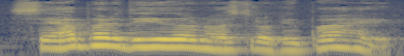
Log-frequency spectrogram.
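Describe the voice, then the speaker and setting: Woman reading as a calm, reassuring mother. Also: medium pitch, moderate pace, close to an everyday voice. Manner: soothing, reassuring. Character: calm, cheerful middle-aged mother. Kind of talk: storybook reading.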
